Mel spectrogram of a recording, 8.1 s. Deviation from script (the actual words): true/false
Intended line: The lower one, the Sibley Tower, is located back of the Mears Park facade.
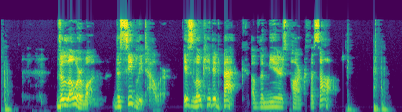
false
